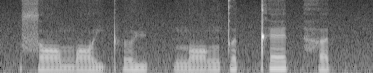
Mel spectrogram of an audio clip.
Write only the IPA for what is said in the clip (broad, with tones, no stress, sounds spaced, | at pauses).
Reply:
s ɔː˨ m ɔː˨˩ j pʰ ɵ˧ ɥ | n̪ ɔː˨˥ ŋ t̪ ɐ˥ t̚ kʰ ɛː˥ t̚ h ɐ˧ t̚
